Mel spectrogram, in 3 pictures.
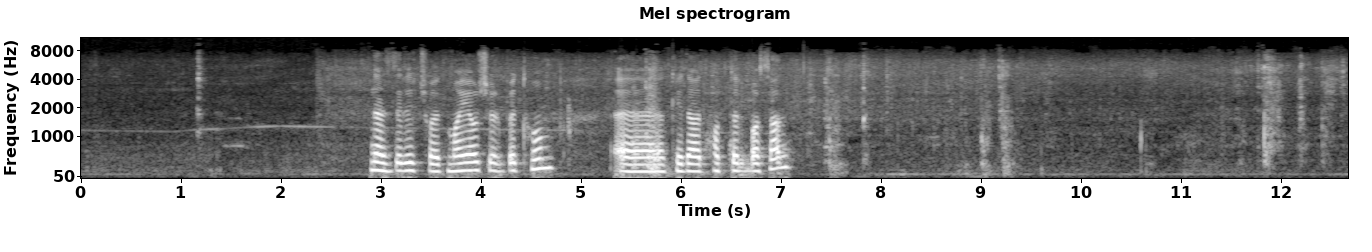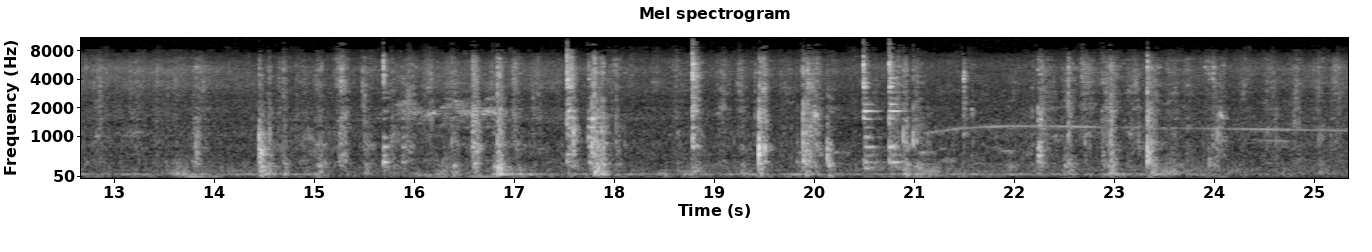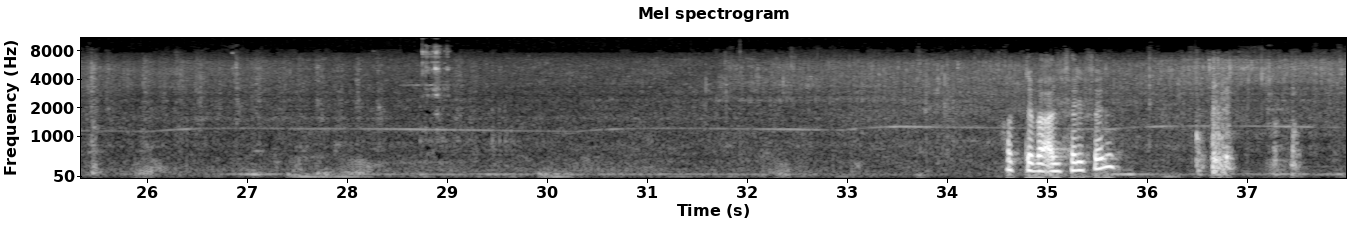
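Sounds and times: faint sizzle: 0.0s - 37.9s
metal spatula scraping metal pan: 11.4s - 21.1s, 22.0s - 26.9s.

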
